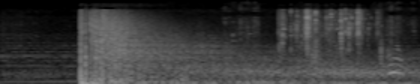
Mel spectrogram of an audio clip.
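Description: A gunshot in Assassin's Creed II: after a quiet moment, a single sharp, loud blast rings out, followed by a long echoing rumble that slowly decays amid a scatter of crackles.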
